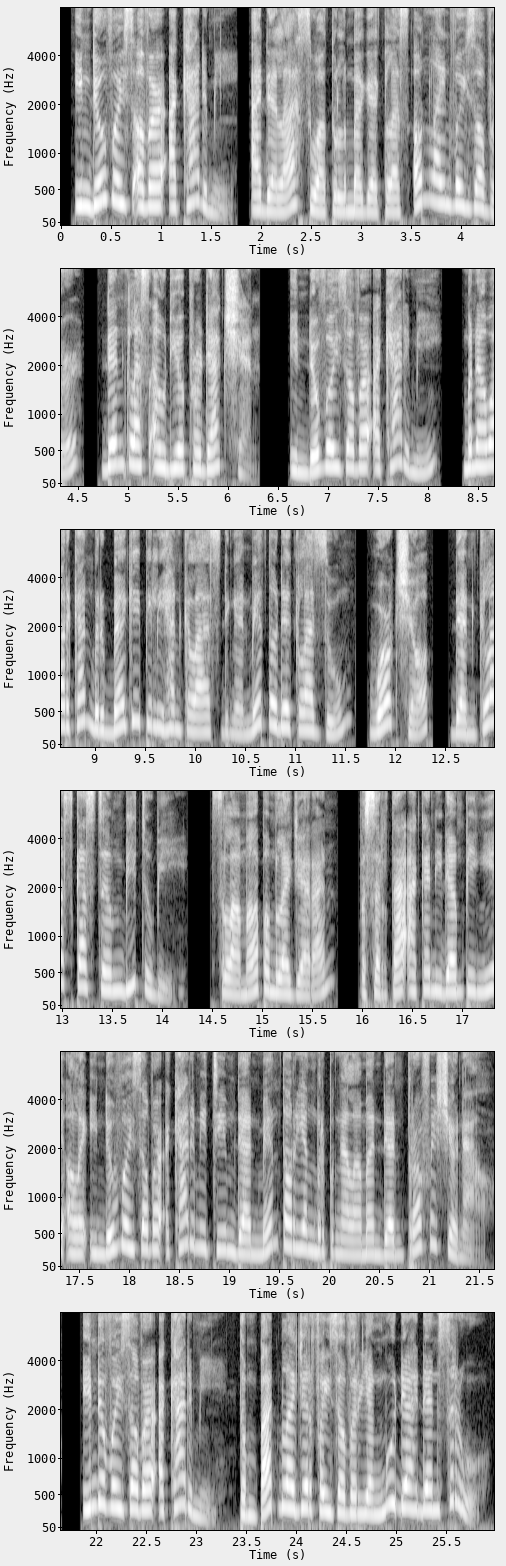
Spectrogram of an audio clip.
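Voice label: Indonesian formal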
